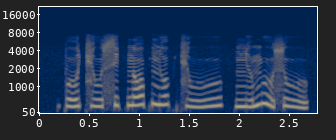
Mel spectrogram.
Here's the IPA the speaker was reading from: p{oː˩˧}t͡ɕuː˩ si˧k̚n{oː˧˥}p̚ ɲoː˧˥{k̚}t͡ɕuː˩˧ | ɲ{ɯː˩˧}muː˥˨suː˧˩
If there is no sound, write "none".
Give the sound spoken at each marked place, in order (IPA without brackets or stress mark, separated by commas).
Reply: oː˩˧, ɔː˧˥, k̚, ɯː˩˧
